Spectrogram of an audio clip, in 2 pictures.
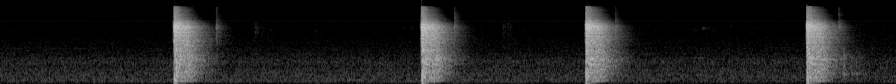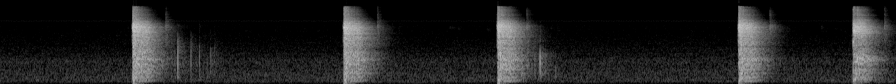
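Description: Umarex Legends M712 CO2 blowback BB pistol firing single shots on semi-auto: nine sharp cracks, one every two seconds or so.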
